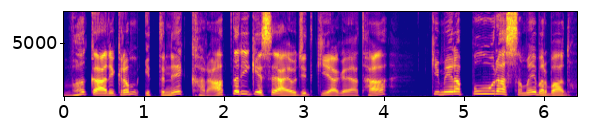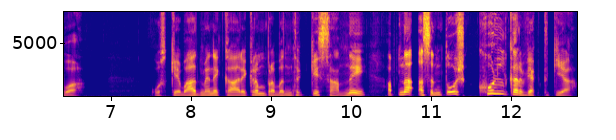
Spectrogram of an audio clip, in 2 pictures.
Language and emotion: Hindi, disgusted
